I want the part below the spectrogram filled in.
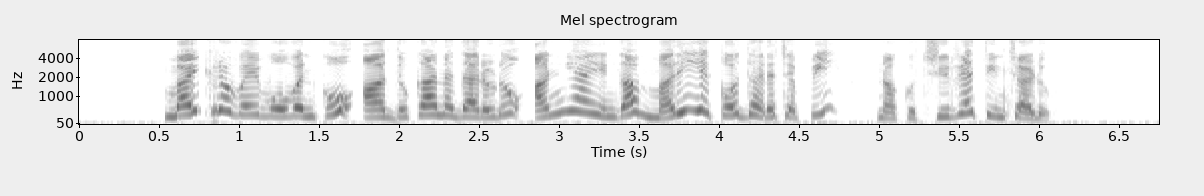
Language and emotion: Telugu, angry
